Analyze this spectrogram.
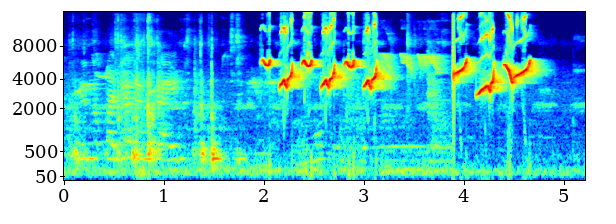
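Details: Male cinereous tit singing actively, calling rivals and calling females: after some low knocks and rustles, a burst of five high, bright two-part whistled notes, then a shorter burst of three.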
